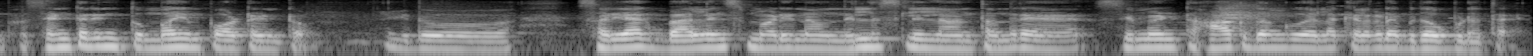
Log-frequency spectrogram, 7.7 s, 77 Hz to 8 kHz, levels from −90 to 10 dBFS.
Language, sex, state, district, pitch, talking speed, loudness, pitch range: Kannada, male, Karnataka, Bangalore, 155 Hz, 115 wpm, -18 LUFS, 145-160 Hz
